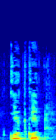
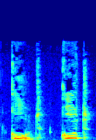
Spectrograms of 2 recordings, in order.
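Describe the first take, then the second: First: Calming down. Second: High, hurried, worked-up repeats; a bit worked up, pushing himself to settle; agitated. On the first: Cat Long John calming himself before telling his problem. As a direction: talk yourself down from the agitation. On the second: Cat Long John, agitated about the hole, calming himself. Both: Acted. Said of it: "Ich muss mich beruhigen".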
